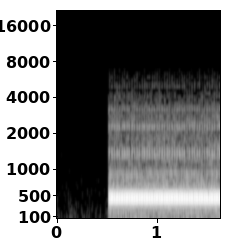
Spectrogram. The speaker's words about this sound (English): Well, it's ringing, at least. Nah, she's not going to pick up. Maybe later.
